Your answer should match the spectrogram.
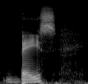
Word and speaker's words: bass: So this is the second form of the word that's spelled the same way, but it's pronounced bass.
